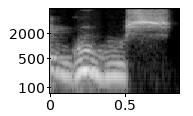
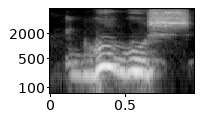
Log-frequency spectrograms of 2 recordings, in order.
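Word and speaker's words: Googoosh: Gugush, é Googosh. Acho que é assim, Gugush.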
